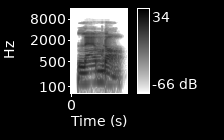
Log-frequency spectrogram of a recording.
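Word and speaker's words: λ: So this symbol is pronounced as lambda and is measured in terms of centimeters, millimeters, angstroms, micrometers, nanometers.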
